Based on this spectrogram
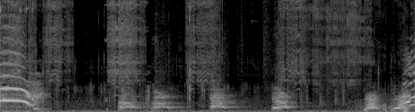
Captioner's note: screams; dog barking; angry dog barking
